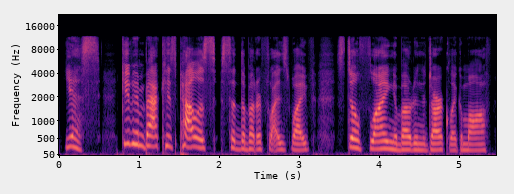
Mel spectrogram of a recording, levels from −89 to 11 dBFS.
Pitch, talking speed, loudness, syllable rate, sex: 215 Hz, 210 wpm, -20 LUFS, 5.1 syllables/s, female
